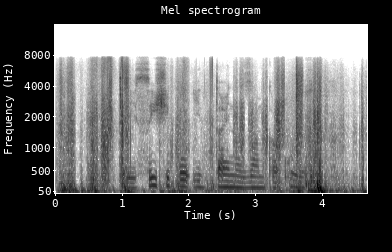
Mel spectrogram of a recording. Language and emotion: Russian, neutral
